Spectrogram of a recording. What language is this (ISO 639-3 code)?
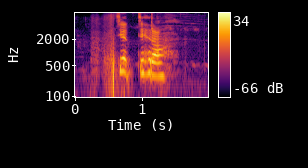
sat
